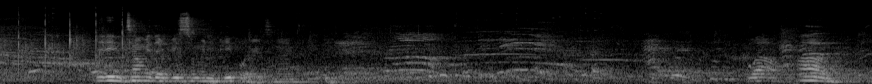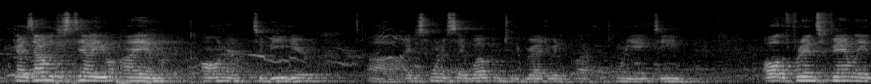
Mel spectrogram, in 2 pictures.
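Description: A man speaks through a microphone with animation in a large echoing hall.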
